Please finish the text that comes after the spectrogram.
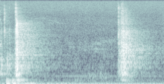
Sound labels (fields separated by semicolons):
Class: door; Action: opening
